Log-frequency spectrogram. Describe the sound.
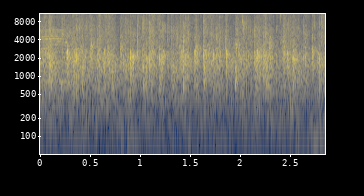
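Loud, dense audience applause greets a guest from Canada at a live show, a continuous wash of clapping with slight flutter and no pauses.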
